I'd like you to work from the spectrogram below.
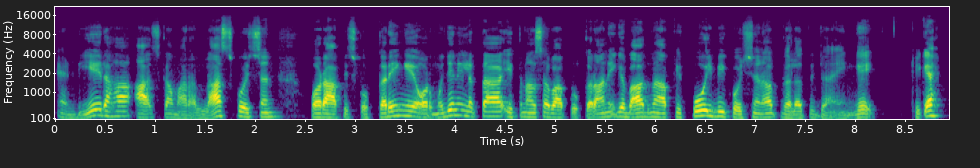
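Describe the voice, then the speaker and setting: A male teacher with a Hindi accent giving a whiteboard lesson, explaining step by step and calling viewers brother, reading English statements slowly. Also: mid-range voice, creaky, a little mellow.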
